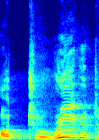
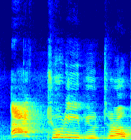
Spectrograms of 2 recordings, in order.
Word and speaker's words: attribute: 문제는 요게 명사로 쓰여서 attribute 아니라 attribute터라고 발음하면 뭐다?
